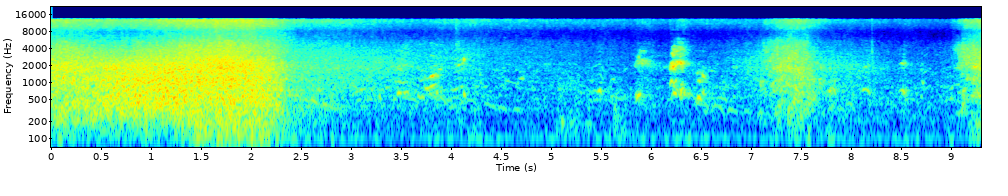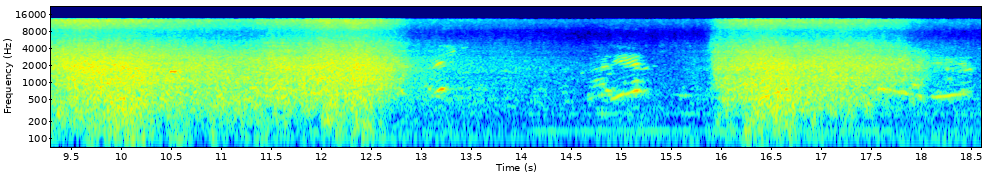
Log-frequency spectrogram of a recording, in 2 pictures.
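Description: A young man's bare feet shuffle and thump on sand.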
